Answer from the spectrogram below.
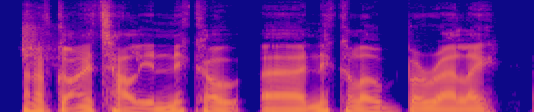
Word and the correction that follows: Barella: uh, Barella, sorry, He's there for you, Moscow.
